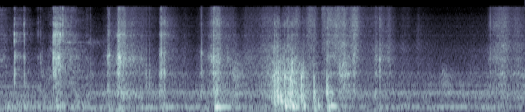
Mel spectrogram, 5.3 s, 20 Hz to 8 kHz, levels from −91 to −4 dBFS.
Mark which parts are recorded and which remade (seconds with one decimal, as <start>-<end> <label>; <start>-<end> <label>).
0.0-0.9 recorded; 0.9-5.3 remade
